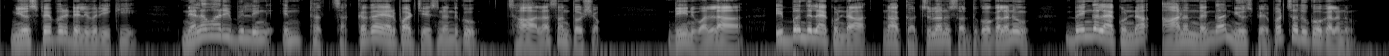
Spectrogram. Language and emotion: Telugu, happy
